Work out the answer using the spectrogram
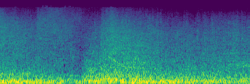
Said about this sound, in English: Throw a lightning bolt.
